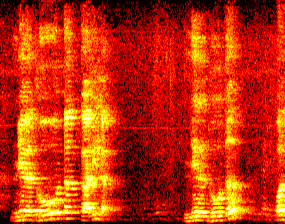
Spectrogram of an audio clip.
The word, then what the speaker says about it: निर्धूत: नमः श्री वर्धमानाय निर्धूत कलिलात्मने सालोकानां त्रिलोकानां यद् विद्या दर्पणायते। बोलिए। निर्धूत में बड़ी मात्रा लगी, उसका उच्चारण निर्धूत करिला में थोड़ा जोर देना। निर्धूत बोलेंगे तो छोटा ओ हो जाता है, उससे अर्थ अलग हो जाता है।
